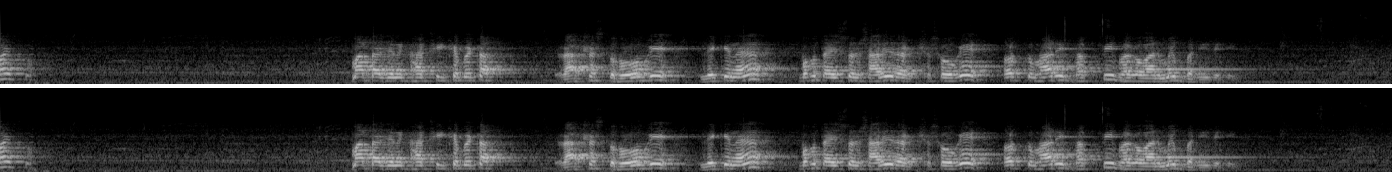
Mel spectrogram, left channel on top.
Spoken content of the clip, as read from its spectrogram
इसको। माता जी ने कहा ठीक है बेटा, राक्षस तो होगे लेकिन बहुत ऐश्वर्यशाली राक्षस होगे और तुम्हारी भक्ति भगवान में बनी रहेगी।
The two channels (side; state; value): both; normal; correlation 0.91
